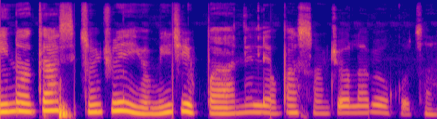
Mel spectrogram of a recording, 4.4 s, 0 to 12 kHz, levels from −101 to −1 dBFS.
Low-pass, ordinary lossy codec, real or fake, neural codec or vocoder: 10.8 kHz; none; fake; vocoder, 48 kHz, 128 mel bands, Vocos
